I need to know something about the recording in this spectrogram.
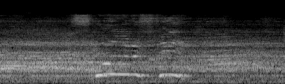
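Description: A man calls out in long, drawn-out cries.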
